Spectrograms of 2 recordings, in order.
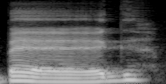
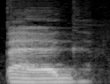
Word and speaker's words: beg: Don't say it like an A, like beg, but rather You got to relax the tongue, beg.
